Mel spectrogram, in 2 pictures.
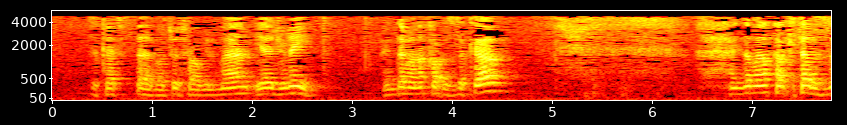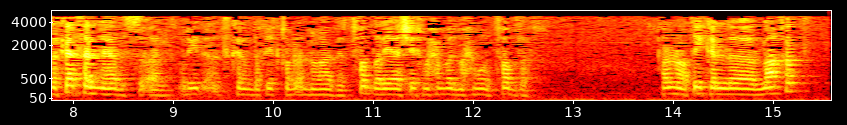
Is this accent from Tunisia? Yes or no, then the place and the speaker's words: no; Morocco; نعم أنا من المغرب، أنا مغربي وشامي وحجازي.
